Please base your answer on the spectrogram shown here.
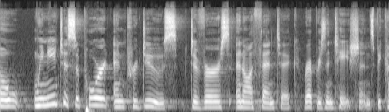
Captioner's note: none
